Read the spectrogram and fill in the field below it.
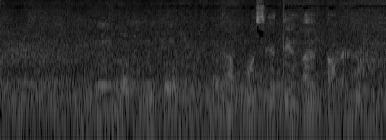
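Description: Several people talk close by.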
